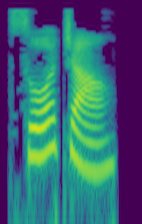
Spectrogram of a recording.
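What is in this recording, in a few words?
"所长", Mandarin Chinese; hsk; chinese-flashcards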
